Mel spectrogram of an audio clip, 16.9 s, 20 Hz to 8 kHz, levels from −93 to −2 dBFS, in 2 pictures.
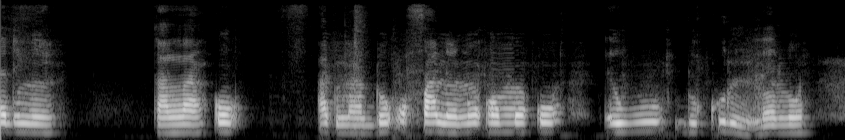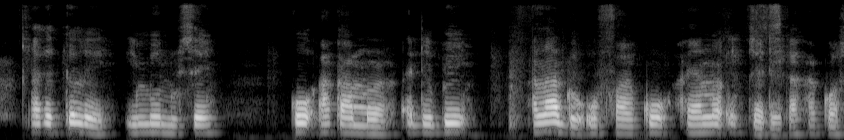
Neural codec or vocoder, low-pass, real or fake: codec, 44.1 kHz, 7.8 kbps, Pupu-Codec; 7.2 kHz; fake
